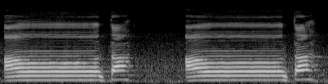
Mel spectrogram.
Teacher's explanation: اخفاء مع الغنہ کریں گے، یعنی ہم نون ساکن اور تنوین کی آواز کو ناک میں چھپائیں گے۔ نون ساکن اور تنوین کی آواز کو ناک میں چھپائیں گے اور زبان کے سرے اور نوک کو اوپر تالو کے ساتھ نہیں لگائیں گے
